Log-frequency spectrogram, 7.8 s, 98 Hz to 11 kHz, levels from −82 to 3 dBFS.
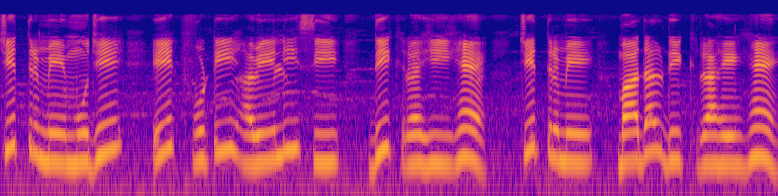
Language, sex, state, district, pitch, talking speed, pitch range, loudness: Hindi, female, Madhya Pradesh, Katni, 235 Hz, 125 wpm, 220-285 Hz, -18 LUFS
